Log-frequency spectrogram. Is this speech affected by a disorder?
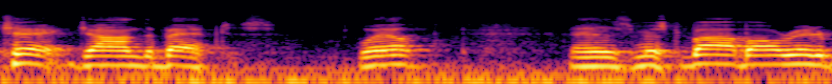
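No.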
